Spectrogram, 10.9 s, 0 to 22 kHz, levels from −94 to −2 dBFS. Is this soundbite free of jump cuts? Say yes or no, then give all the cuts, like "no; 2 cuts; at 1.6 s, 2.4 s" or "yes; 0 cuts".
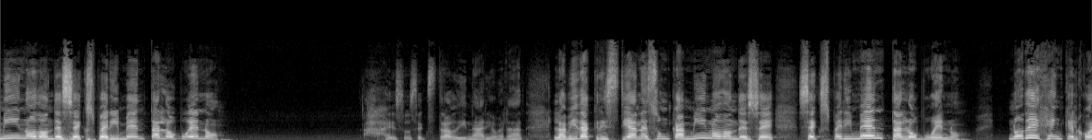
no; 1 cut; at 9.9 s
